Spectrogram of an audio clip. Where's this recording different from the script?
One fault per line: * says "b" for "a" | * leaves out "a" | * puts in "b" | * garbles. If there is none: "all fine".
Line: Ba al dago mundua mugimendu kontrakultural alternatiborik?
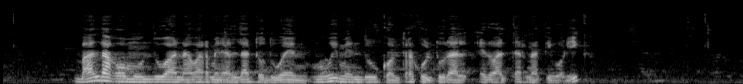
* puts in "nabarmen aldatu duen"
* puts in "edo"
